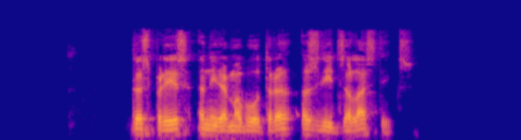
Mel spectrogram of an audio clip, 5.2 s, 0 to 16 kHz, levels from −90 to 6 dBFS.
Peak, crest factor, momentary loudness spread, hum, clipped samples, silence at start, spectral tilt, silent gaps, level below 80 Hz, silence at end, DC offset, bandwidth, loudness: -2 dBFS; 20 dB; 17 LU; none; under 0.1%; 1.35 s; -4.5 dB/octave; none; -58 dBFS; 1.1 s; under 0.1%; 8.2 kHz; -19 LUFS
